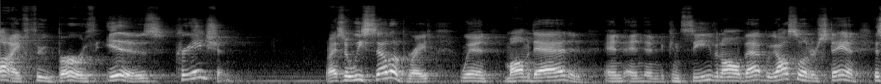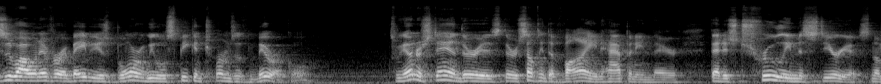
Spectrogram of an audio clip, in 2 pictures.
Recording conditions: large echoing room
